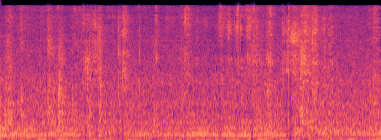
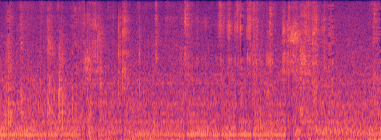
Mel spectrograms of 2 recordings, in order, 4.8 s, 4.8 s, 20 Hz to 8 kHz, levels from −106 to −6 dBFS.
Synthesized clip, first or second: first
